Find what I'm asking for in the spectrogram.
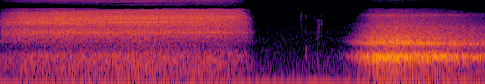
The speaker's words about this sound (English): Press. Breathe. Deeply.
